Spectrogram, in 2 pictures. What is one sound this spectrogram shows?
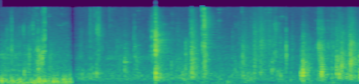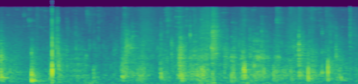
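Footsteps crunch over broken wood and debris.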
